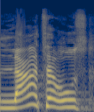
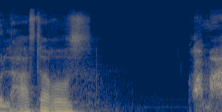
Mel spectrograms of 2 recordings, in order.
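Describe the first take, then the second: First: Calling Lazarus out in a loud voice; a commanding loud call of the name. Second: Much lower and softer, a timid half-hearted call; weak quiet call. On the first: Acted. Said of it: "rief er mit lauter Stimme". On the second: Shown as a demonstration. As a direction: call him meekly, barely audible. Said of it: "Nicht so".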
